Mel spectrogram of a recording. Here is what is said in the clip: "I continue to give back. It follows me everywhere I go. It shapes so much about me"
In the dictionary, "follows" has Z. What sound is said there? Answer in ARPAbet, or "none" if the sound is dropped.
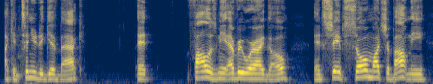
Z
